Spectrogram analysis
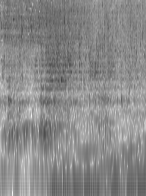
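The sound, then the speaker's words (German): A toilet flushes with a loud, steady rush of water that swells after the first second and keeps gurgling through the bowl, continuous with no one speaking. “Viel zu wichtig, um sie mit dem Drücken der Klospülung zu vergessen.”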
